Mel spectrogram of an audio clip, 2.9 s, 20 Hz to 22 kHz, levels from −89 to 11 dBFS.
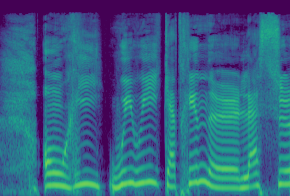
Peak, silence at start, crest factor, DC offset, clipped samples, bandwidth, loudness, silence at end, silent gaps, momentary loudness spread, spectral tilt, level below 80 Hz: -2 dBFS; 0 s; 14 dB; under 0.1%; under 0.1%; 17 kHz; -15 LUFS; 0 s; none; 4 LU; -3.5 dB/octave; -46 dBFS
